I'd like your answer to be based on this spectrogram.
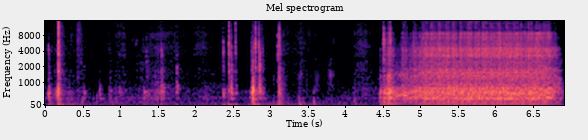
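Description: Fabric shirred with elastic thread in a home sewing machine: a few soft clicks and handling noises, then the machine starts and whirs steadily and loudly at close range for the last couple of seconds.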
